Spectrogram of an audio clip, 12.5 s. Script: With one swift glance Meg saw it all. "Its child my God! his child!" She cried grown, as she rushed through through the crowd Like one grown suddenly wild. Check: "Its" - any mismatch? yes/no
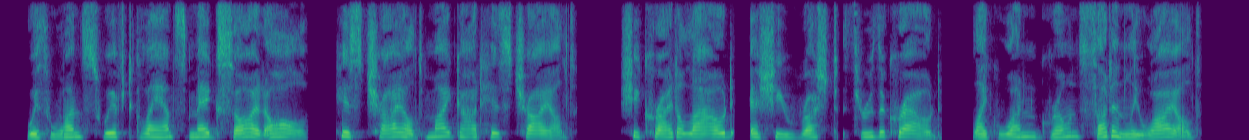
yes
